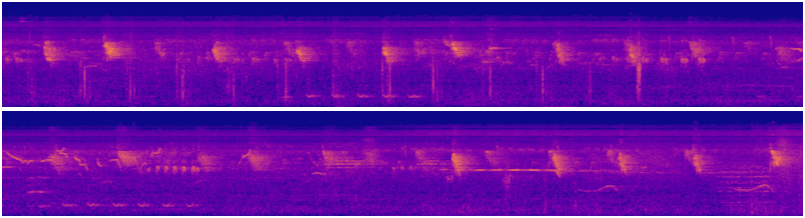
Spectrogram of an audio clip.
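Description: Birds chirping: a steady run of short, sharp high calls, about one to two a second, over light background noise.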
